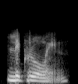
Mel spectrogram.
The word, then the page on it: ligroin: Indian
